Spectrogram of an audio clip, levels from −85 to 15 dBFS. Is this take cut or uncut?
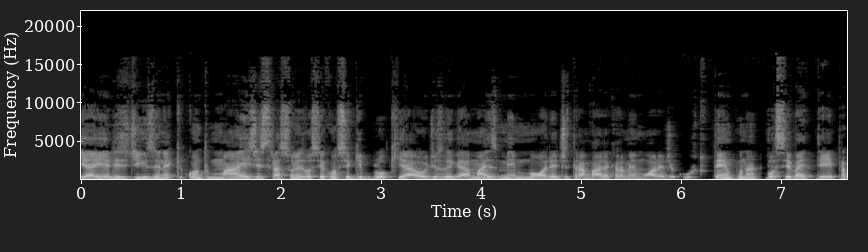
uncut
